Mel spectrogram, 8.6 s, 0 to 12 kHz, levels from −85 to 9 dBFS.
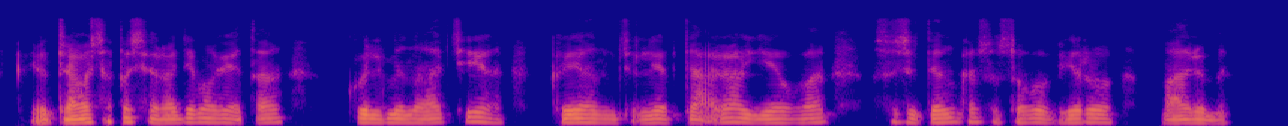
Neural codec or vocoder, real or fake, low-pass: codec, 16 kHz, 4 kbps, FreqCodec, smaller model; fake; 7.2 kHz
